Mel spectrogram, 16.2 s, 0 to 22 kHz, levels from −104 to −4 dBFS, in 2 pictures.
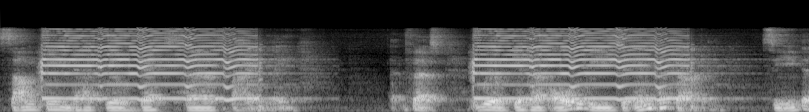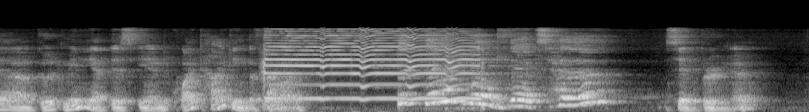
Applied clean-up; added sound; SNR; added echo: none; Electric guitar; 1 dB; reverberation time 0.6 s.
